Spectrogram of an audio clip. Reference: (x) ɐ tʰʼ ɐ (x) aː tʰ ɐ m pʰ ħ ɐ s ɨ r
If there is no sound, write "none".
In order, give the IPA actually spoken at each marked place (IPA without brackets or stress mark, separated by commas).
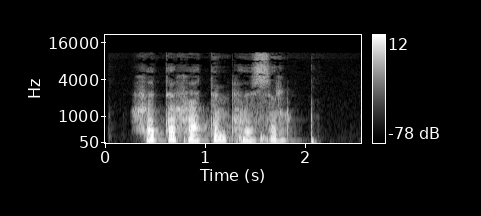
x, x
